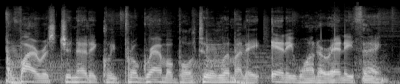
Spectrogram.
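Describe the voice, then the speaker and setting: Game role: authoritative male spymaster, man acting, cold and formal, low register, measured briefings over music. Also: flat delivery, close to an everyday voice. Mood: grave, measured. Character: cold, authoritative male intelligence agency director giving briefings. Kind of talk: video game cutscene briefing. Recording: game audio with music underneath.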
